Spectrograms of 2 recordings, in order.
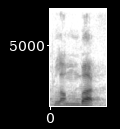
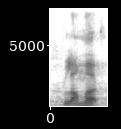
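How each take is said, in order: First: The b sound is clearly pronounced. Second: The b sound is left silent. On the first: The speaker calls it wrong. "we know how people outside pronounce this" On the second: The speaker calls it right. "The correct pronunciation is plumber. Be silent"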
